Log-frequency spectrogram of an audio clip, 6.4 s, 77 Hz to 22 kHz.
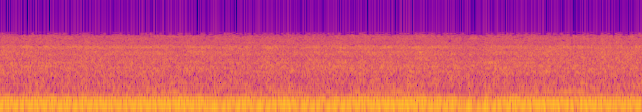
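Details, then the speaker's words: Ford 351M V8, misfire fixed, compression later poor, harmonic balancer timing ring spun: deep, slightly uneven lumpy idle; idle improved after moving distributor, timing suspected badly off; rough idle. "I didn't move the distributor a little bit and the idol definitely improved so the timing is probably awful"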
